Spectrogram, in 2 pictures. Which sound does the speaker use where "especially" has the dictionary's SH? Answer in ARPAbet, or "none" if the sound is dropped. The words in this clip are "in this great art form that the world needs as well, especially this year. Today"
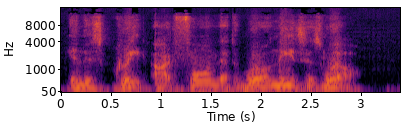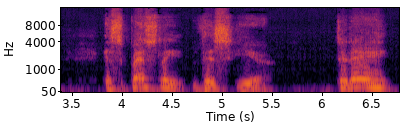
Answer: SH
